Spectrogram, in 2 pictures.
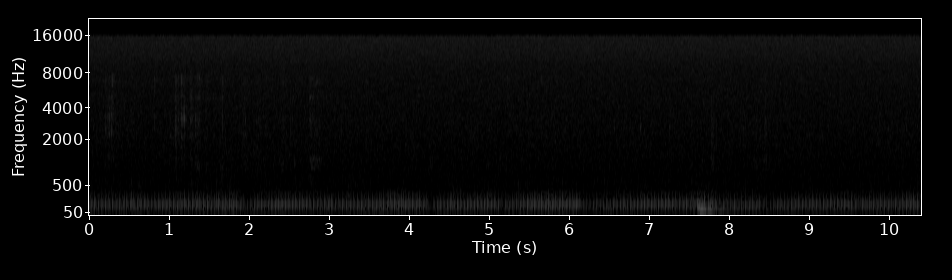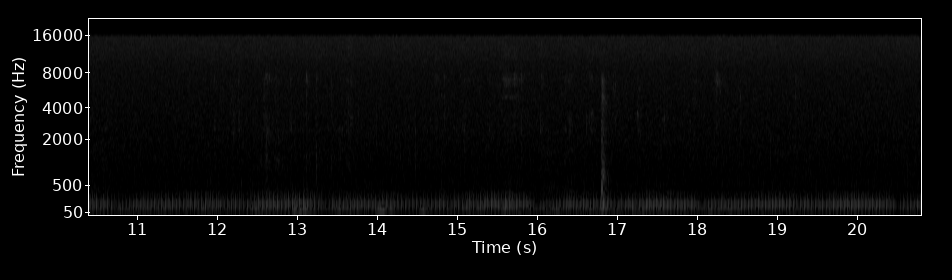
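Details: A Scottish Fold cat purrs in a deep, steady, continuous rumble that swells and fades with each breath, on the first day after a litter of kittens is born.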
